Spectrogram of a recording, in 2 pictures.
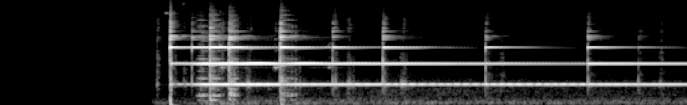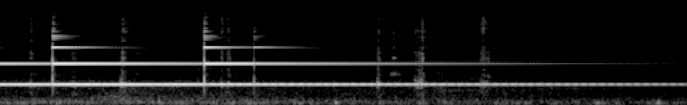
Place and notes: mettmann, st.lambertuskirche, glocken - mettmann, st.lambertus kirche, glocken
collage verschiedener glocken in der st lambertuskirche, kirchglocjke bespielt mit filzklöppel
soundmap nrw:
social ambiences/ listen to the people - in & outdoor nearfield recordings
